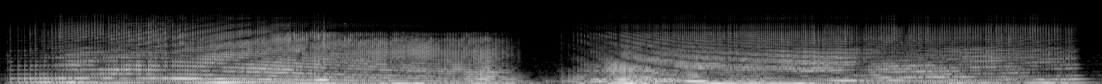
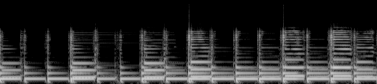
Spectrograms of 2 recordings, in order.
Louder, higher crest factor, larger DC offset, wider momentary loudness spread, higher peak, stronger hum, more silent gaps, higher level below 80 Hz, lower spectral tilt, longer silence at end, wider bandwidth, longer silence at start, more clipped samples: about the same, -20 LUFS vs -18 LUFS; about the same, 18 dB vs 16 dB; neither; first, 10 LU vs 7 LU; about the same, 0 dBFS vs 0 dBFS; neither; neither; first, -24 dBFS vs -62 dBFS; about the same, -7.5 dB/octave vs -8 dB/octave; about the same, 0.05 s vs 0 s; first, 9.8 kHz vs 6 kHz; about the same, 0.05 s vs 0 s; neither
